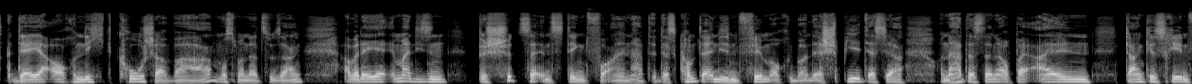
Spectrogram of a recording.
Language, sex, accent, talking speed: German, male, German, 205 wpm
